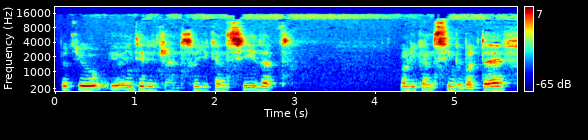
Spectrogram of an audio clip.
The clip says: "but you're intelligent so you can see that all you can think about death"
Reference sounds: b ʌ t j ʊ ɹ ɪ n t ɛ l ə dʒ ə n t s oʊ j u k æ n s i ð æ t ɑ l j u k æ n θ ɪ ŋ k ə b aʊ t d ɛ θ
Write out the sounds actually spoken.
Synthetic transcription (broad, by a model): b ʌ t j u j ɪ n t ɛ l ə dʒ ə n t s oʊ j u k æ n s i ð æ t ɑ l j u k æ n s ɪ ŋ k ə b aʊ t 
